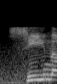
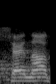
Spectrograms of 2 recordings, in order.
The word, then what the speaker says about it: سینا: آیا ہے طور سینا، سینا اور سینا دونوں اس کے تلفظ ہیں۔ سینائی پیننسولا، آج کل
